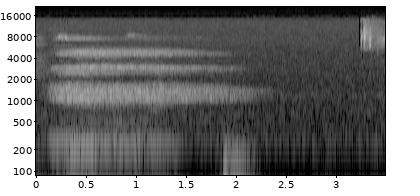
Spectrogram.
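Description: A slow, deep breath drawn in during a guided relaxation exercise, a soft airy sigh lasting about two seconds, close and calm, followed by a brief faint exhale and quiet.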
